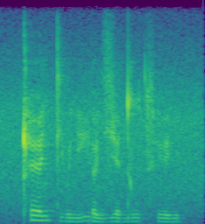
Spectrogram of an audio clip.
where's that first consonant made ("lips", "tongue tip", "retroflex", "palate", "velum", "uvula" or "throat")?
retroflex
